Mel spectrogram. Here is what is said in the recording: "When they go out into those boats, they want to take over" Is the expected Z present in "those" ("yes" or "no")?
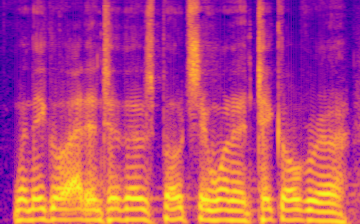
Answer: yes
